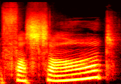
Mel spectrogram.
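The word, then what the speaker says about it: façade: Um facade and the little squiggle under the sea. That's sadilla. Um is a French um thing uh to make the C sound like an S because if it wasn't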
